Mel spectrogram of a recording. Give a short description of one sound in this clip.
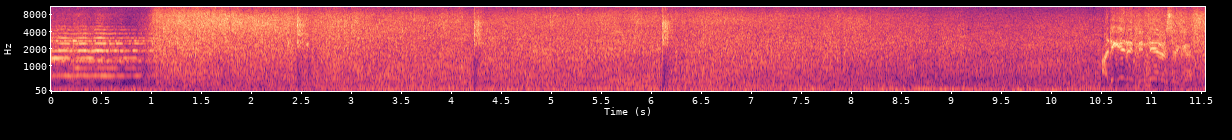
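Waves crash and roar against rocks.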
